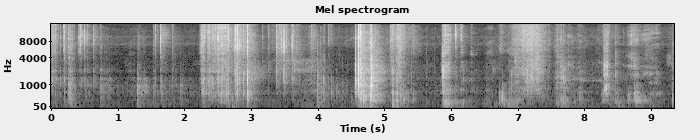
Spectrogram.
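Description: Packaging for a Sony 50mm f1.4 camera lens being unboxed: intermittent tearing, crinkling and rustling bursts of cardboard and wrapping, close and moderately loud, with quiet gaps between handling sounds.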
